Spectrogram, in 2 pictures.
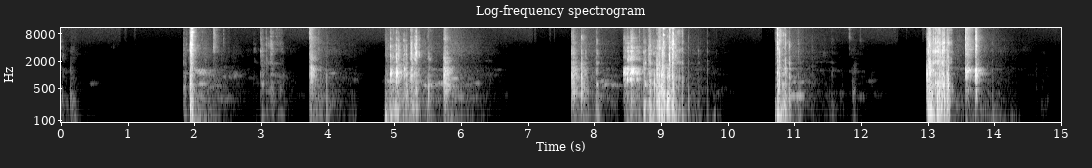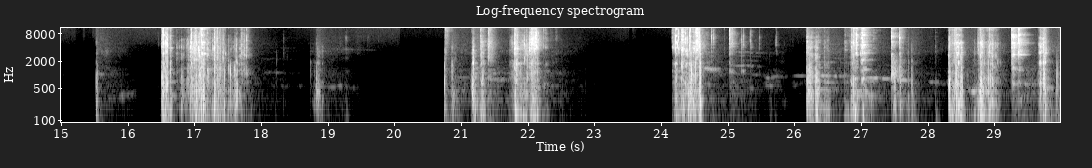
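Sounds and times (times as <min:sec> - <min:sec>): toy pieces and packaging handled: 0:24.2 - 0:29.9.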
